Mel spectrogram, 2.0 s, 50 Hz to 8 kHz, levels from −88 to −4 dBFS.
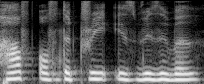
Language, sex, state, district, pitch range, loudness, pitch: English, female, Arunachal Pradesh, Lower Dibang Valley, 210-225 Hz, -14 LUFS, 215 Hz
